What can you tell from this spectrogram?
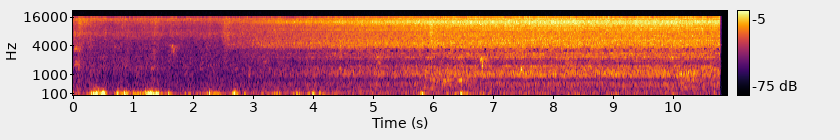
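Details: Cranky boa constrictor in the Belize jungle: a few low handling thumps open, then a long, steady, breathy hiss spreads across the sound range and holds to the end.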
